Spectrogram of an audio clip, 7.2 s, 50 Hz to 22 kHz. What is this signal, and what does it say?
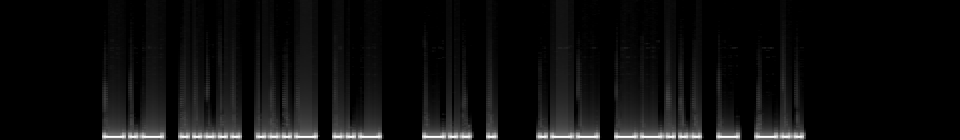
Morse code, heard as a keyed tone, about 25 wpm, 700 Hz. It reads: K5VU DE W7TD
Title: USA Callsign DE Callsign - 4 Characters - 25wpm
